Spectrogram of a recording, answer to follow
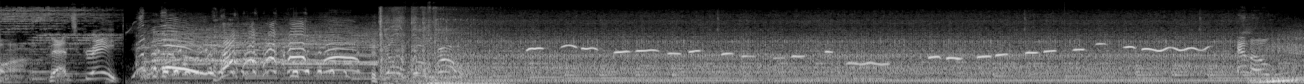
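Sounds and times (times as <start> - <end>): person whistling a tune: 5.1 - 12.6.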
